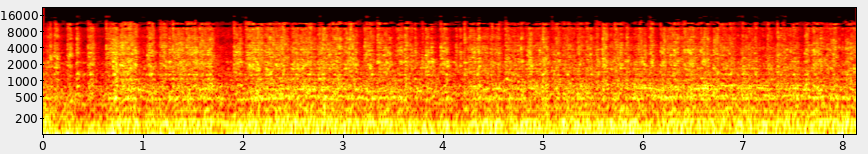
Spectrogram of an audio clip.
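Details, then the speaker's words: 1950 Ford flatbed dump truck, flathead V8, sitting about 40 years, idling on its carburetor after fuel system hookup; deep, heavy, even rumble, no tapping or stumbling, runs like new, cooling system needs work: normal idle. "Engine runs like brand new. The carburetor even works, which is surprising."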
